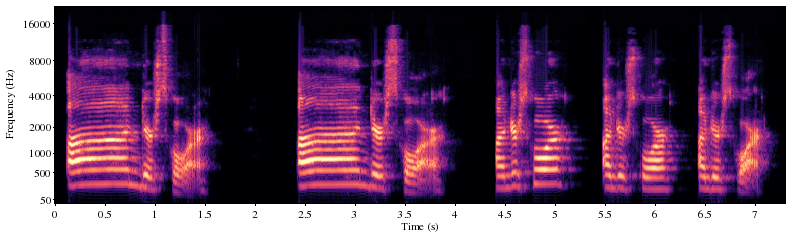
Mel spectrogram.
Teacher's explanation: So we are going to stress the short U here. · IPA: /ˈʌn.dɚ.skɔr/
